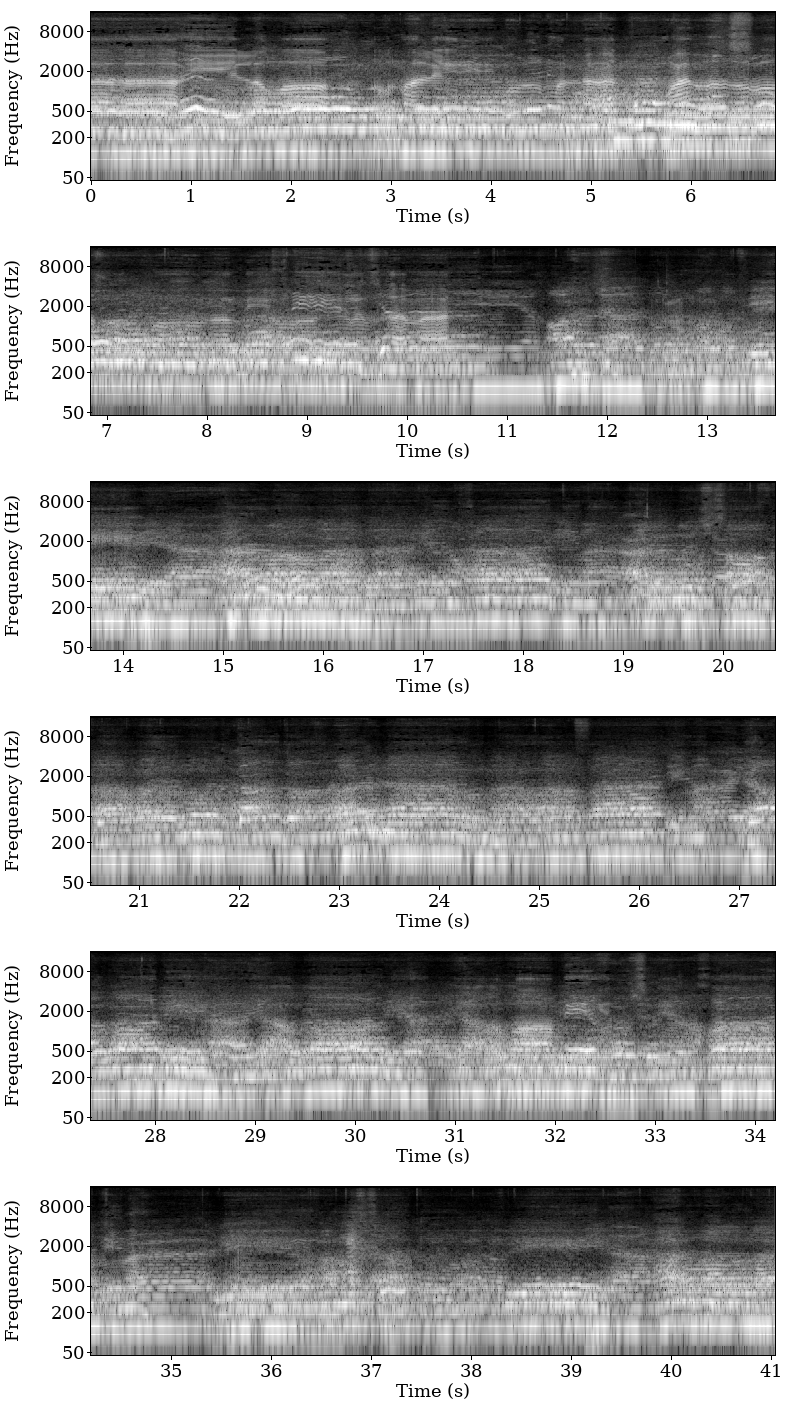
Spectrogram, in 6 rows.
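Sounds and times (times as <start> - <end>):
men chanting in unison: 0.0 - 41.0.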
